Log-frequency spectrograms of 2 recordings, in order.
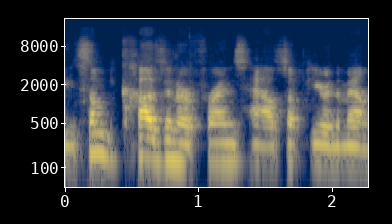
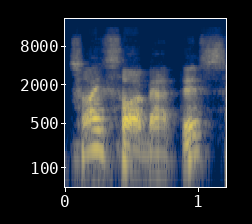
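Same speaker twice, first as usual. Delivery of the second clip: ordinary talk, nothing marked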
